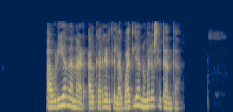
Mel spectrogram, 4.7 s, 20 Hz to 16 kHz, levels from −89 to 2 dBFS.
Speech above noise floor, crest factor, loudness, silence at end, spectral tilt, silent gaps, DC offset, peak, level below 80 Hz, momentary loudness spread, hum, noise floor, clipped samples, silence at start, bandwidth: 68 dB; 18 dB; -17 LUFS; 1.1 s; -5 dB/octave; none; under 0.1%; -2 dBFS; -60 dBFS; 8 LU; none; -85 dBFS; under 0.1%; 0.95 s; 7.8 kHz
